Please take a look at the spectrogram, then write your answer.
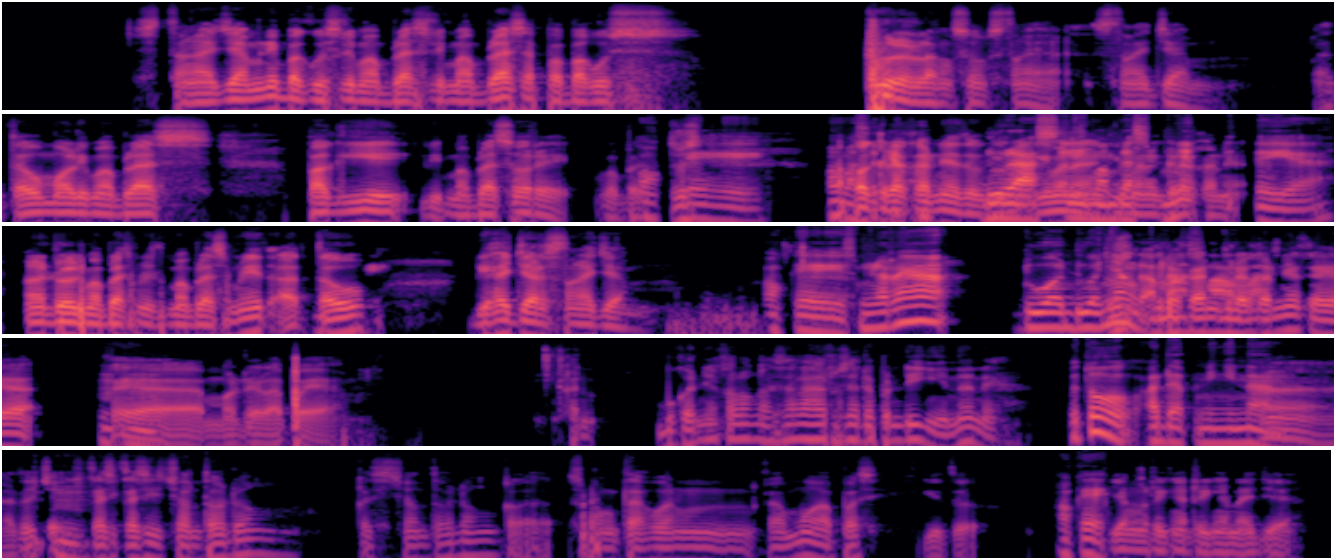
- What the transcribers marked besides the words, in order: unintelligible speech; tapping; tongue click
- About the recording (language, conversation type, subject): Indonesian, podcast, Apa rutinitas olahraga sederhana yang bisa dilakukan di rumah?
